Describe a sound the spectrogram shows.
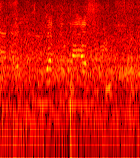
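A foot kicks a football with a dull thump.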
